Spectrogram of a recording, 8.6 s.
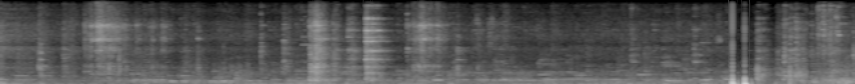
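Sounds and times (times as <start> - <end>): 
cutlery and dishes clinking at a breakfast table: 0.4 - 4.8, 6.2 - 8.5
murmur of voices: 1.2 - 8.5.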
